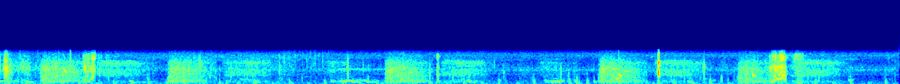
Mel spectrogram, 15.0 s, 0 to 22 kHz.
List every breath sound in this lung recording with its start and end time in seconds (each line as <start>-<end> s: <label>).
0.61-1.58 s: inhalation
0.95-1.37 s: wheeze
2.75-3.66 s: inhalation
3.66-4.61 s: exhalation
6.43-7.29 s: inhalation
7.29-8.29 s: exhalation
9.92-10.93 s: inhalation
10.27-10.55 s: wheeze
10.95-11.90 s: exhalation
12.30-13.24 s: inhalation
12.52-12.77 s: wheeze
13.28-14.15 s: exhalation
